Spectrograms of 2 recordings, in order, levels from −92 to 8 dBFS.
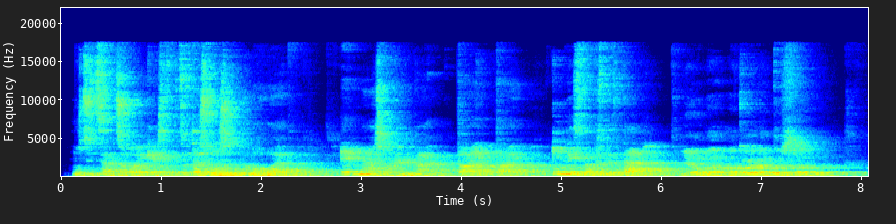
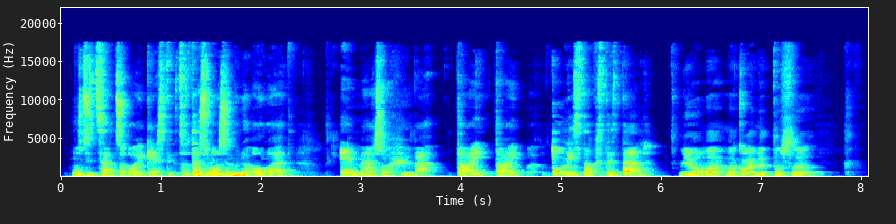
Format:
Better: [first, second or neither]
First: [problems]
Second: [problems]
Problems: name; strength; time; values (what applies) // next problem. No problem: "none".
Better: second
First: room echo; strong; dies away in 2 s // off-mic speech; far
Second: room echo; slight; dies away in 0.3 s // off-mic speech; far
